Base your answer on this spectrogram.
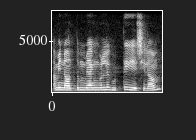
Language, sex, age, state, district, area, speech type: Bengali, female, 30-45, West Bengal, Birbhum, urban, spontaneous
